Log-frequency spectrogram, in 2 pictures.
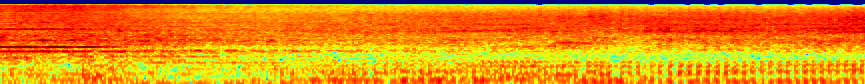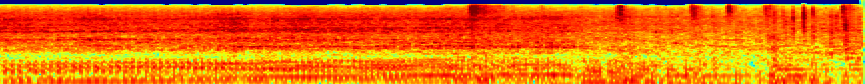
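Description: Motorcycle engine running as the bike rides along, its note rising and falling a little.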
